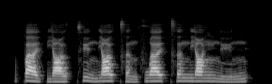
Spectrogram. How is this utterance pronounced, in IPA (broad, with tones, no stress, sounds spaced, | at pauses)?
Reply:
p a˥˨ ɪ̯ p j ɑ˨˦ ʊ̯ t̪ʰ y˥˨ n̪ j ɑ˦ ʊ̯ t̪ʰ ə˨˩ n f w a˦ ɪ̯ t̪ʰ ə˦ n j ɑ˦ ŋ n̪ y˨˦ n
